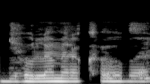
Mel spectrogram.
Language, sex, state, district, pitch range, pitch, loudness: Hindi, male, Uttar Pradesh, Varanasi, 135-140 Hz, 140 Hz, -13 LUFS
